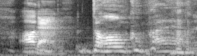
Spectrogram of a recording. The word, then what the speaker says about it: Dan Cooper: Well, it's pronounced French, though. Dan Cooper.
